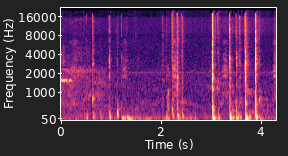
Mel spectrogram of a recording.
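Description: Someone types a short message on a computer keyboard, sparse key clicks at first, then quicker bursts of sharp taps, close and fairly quiet with no voices.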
